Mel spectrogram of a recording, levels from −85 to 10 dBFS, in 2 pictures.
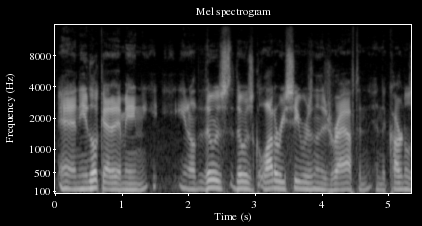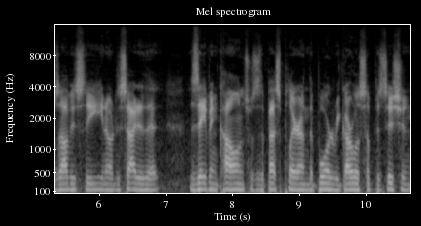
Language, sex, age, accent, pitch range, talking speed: English, male, 40-59, American, 125-145 Hz, 230 wpm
